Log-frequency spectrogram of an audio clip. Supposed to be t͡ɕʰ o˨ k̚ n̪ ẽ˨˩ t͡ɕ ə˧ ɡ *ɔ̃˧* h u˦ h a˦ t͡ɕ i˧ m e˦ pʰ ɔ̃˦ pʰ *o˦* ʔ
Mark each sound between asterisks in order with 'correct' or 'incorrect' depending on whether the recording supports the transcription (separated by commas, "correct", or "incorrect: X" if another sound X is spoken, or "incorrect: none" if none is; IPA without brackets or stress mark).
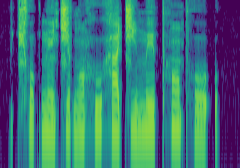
correct, incorrect: o˨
